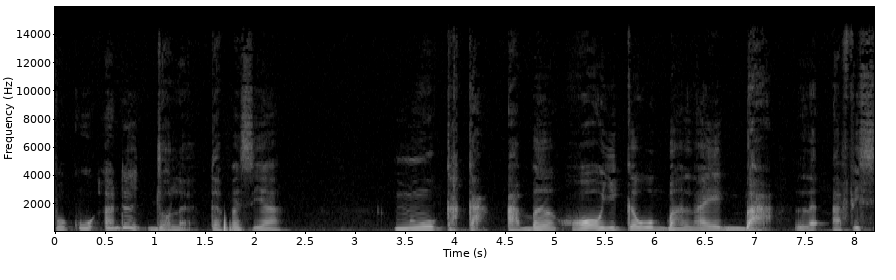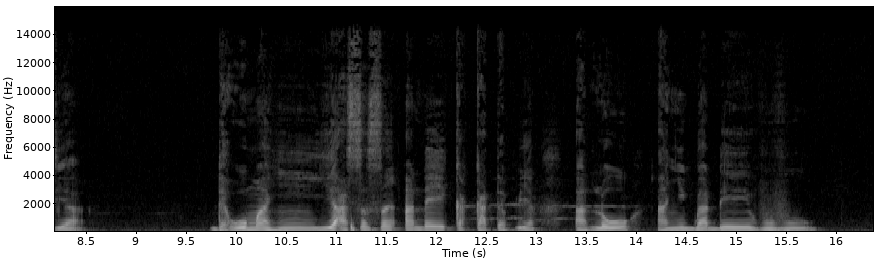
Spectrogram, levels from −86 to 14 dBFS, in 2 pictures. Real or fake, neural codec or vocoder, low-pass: real; none; 14.4 kHz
